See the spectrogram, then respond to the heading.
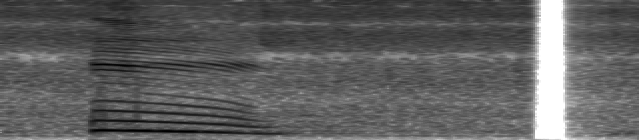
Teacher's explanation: you touch your tongue, the tip of your tongue, to the back of your teeth and you say the sound n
